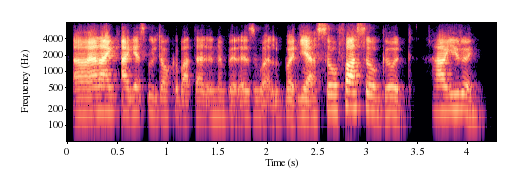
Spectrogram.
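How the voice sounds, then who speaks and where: A managing director, an Indian woman with a low, bright voice, is a guest in a conversational podcast interview. She talks fast in a steady tone, articulate yet full of fillers and restarts, and the lo-fi recording sounds slightly dull.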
